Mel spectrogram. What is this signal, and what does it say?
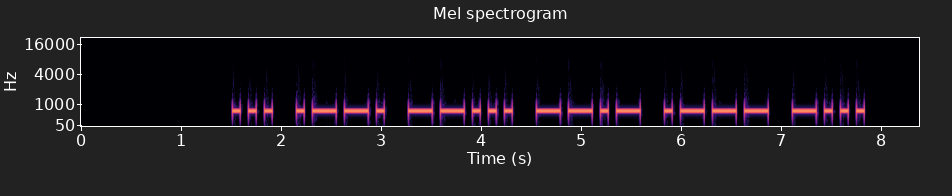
Morse code, heard as a keyed tone, about 16 wpm, 700 Hz. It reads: SP7QJB
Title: DXCC-100 Call Signs - 6 Characters - Repeated 3x - 15wpm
